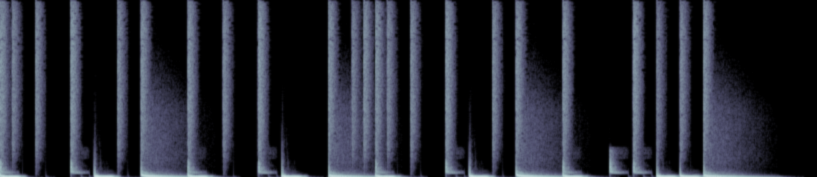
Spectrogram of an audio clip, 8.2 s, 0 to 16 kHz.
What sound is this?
SlowZouk2 64 BPM
Slow zouk drum beat loop
drum, loop, zoul, slow, beat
